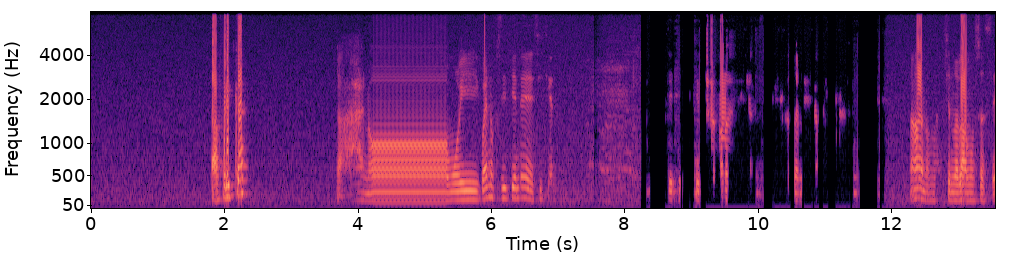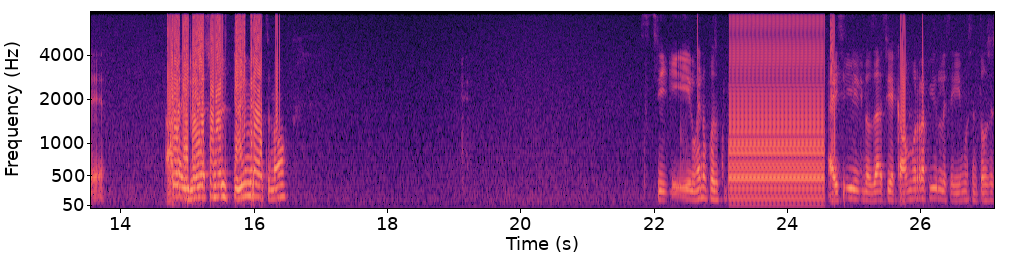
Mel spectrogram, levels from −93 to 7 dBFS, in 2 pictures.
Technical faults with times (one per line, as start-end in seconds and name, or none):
0.00-27.11 integer overflow
4.24-5.34 system hang loop
7.49-8.40 other side's voice leaking through
8.47-11.43 speech suppressed in double talk
9.99-10.06 other side's voice leaking through
11.43-11.52 other side's voice leaking through
11.71-11.86 background gated by the echo canceller
23.14-24.56 system hang loop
